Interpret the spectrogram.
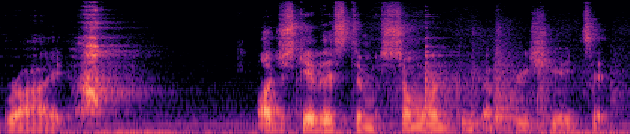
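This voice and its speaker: A man's voice: lowish voice, big pitch swings, a little slow, noisy background. A man playing a proud, touchy head cook in an audio drama, curt and demanding. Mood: offended, curt.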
